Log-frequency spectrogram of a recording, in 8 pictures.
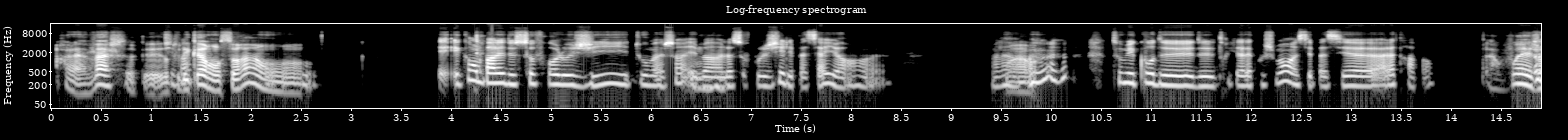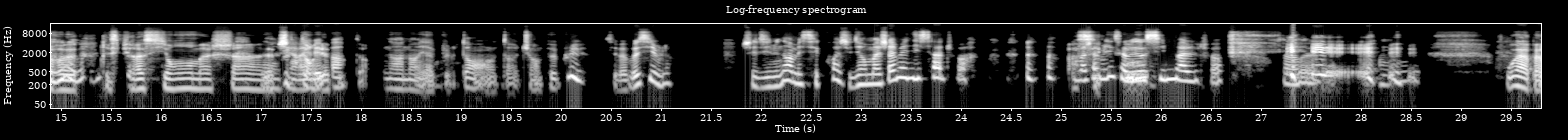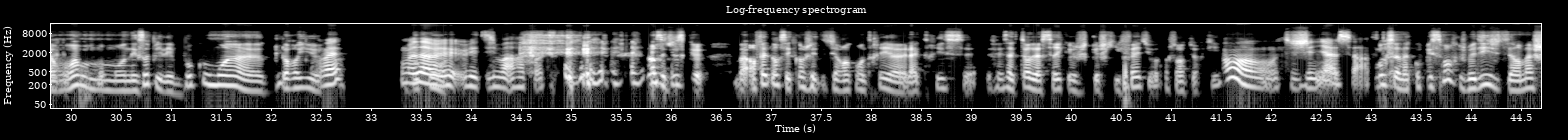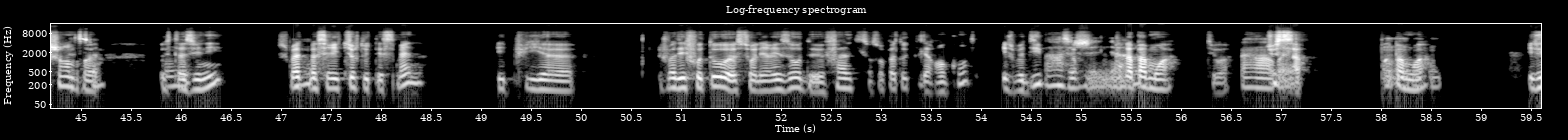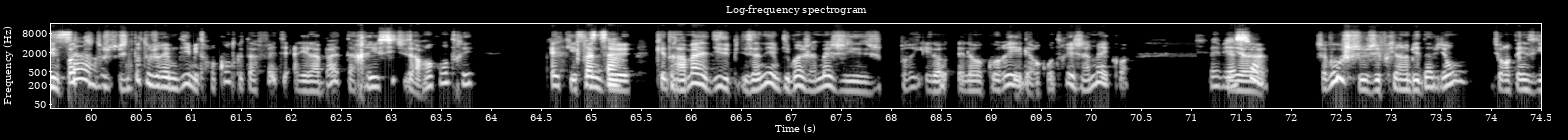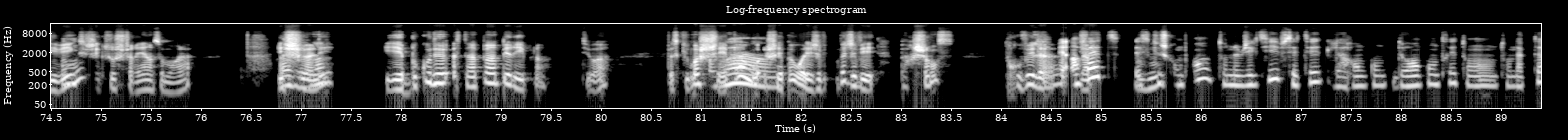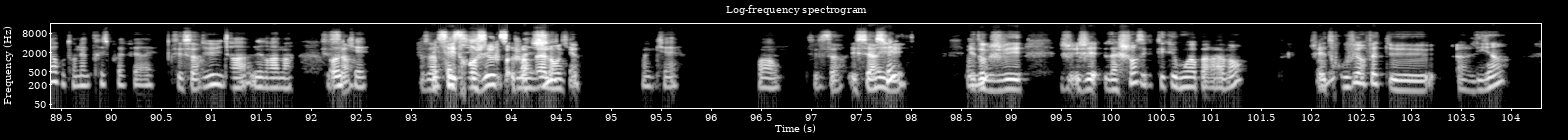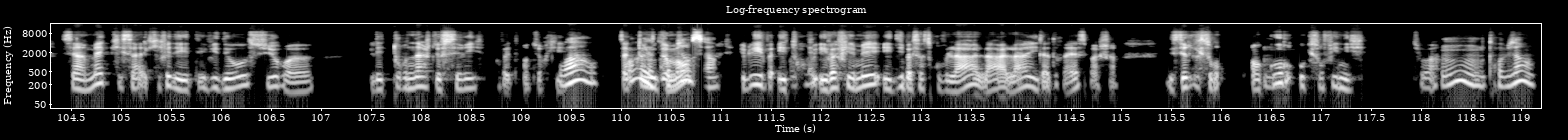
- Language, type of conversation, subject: French, unstructured, Peux-tu partager un moment où tu as ressenti une vraie joie ?
- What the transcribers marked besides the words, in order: other background noise; laughing while speaking: "Hein"; chuckle; laugh; laugh; laugh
